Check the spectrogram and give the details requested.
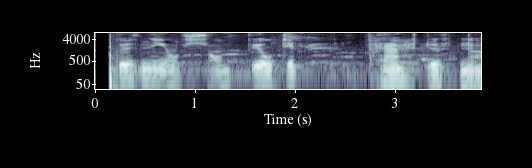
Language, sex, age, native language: Icelandic, male, 18-19, Icelandic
